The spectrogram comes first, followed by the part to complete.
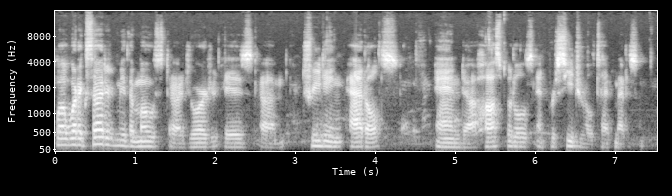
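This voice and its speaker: A man from Canada working as a family doctor, answering interview questions in a measured way with frequent ums and uhs. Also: mid-range voice, a bit bright. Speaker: family physician guest.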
